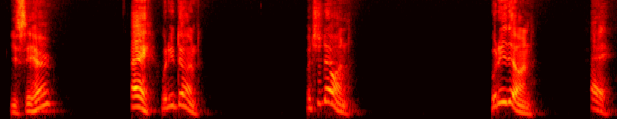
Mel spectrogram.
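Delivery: high, soft voice for the dog; dog talk. Real, not acted. Host greeting his dog, high baby talk. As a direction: coo at the pup.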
